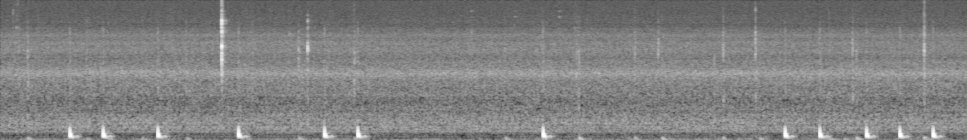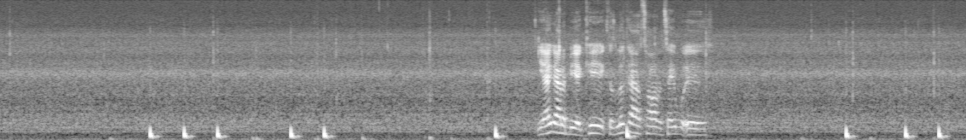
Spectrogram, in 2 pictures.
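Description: Slow footsteps thud on a hard floor.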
